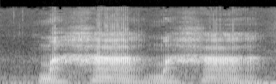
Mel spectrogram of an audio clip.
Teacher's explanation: Chữ A có dấu gạch ngang chúng ta đọc dài hai nhịp.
